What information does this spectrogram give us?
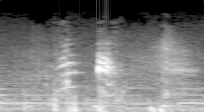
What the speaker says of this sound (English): This is my cat.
